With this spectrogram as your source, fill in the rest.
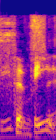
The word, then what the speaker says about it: Sevi: Uh, maybe Professor Sevi. Professor Sevi, maybe. Oh, so it's pronounced CVI.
